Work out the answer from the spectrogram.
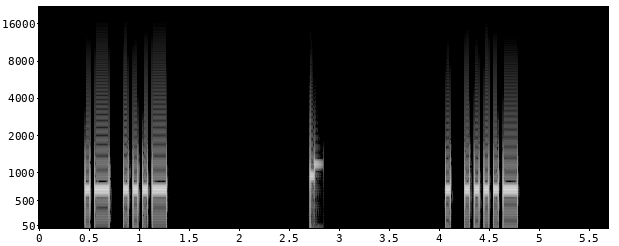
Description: Morse code, heard as a keyed tone, about 25 wpm, 700 Hz. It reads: A V E 4
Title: All Cut Numbers - 2-Digit 25wpm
